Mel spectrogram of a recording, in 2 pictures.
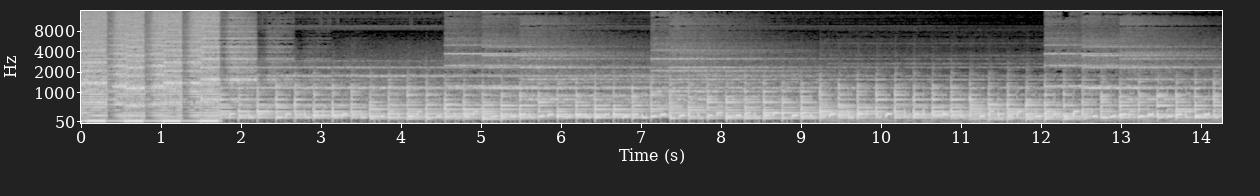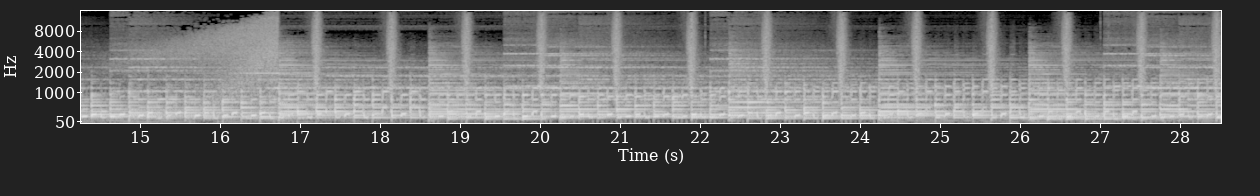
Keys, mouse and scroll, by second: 0.2 click, 0.7 click, 1.1 click, 1.7 click, 1.9 click, 2.1 click, 2.3 click, 2.9 click, 3.0 click, 3.2 click, 3.2 click, 3.6 scroll, 4.0 h, 4.4 click, 5.2 click, 5.4 click, 5.5-6.1 scroll, 6.1 click, 7.2 click, 9.2 click, 10.3 ctrl+0, 10.8-11.1 scroll up 6, 13.0-13.5 scroll.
